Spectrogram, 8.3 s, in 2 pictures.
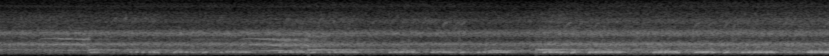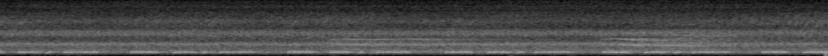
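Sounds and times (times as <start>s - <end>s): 
red collared dove low rapidly pulsed rolling coo: 0.5s - 8.2s.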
